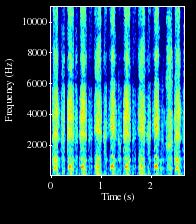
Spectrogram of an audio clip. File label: Panic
